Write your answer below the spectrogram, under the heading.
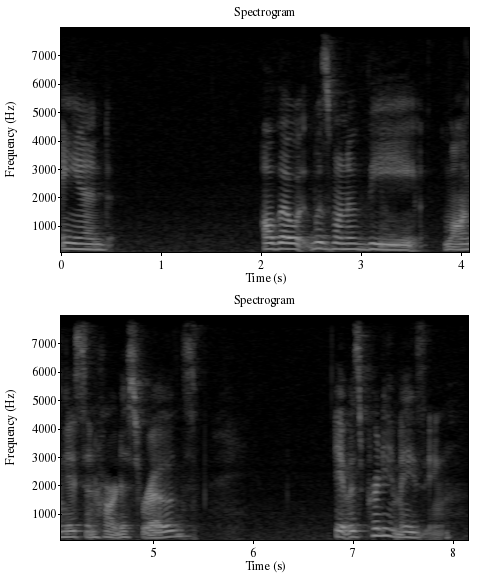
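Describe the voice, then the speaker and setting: A woman with an American accent speaks at a fairly slow pace. She leaves long, frequent pauses. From US South, Georgia. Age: 30s. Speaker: IVF patient. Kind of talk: testimony.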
